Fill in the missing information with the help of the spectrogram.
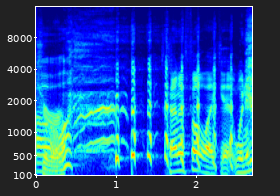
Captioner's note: laughing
